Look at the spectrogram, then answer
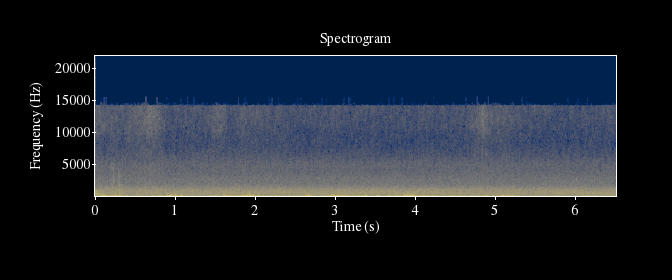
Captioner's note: wind blowing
